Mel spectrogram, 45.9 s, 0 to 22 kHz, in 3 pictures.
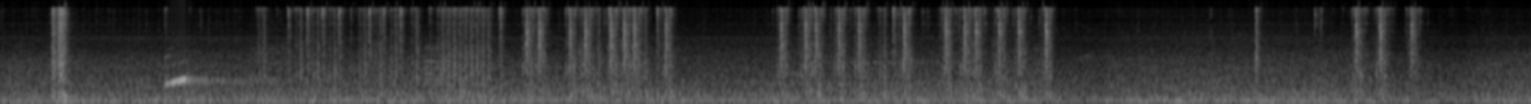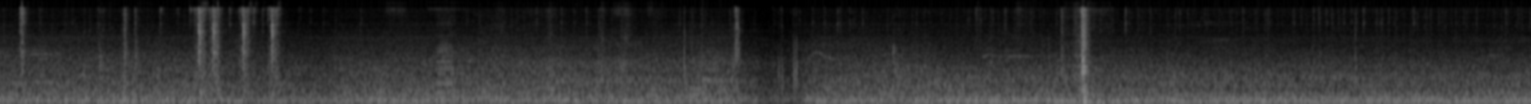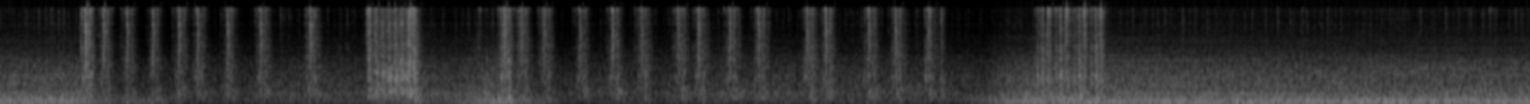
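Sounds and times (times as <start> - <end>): typewriter keystrokes clattering: 0.5 - 0.8, 2.6 - 6.8, 7.7 - 10.6, 12.6 - 14.3, 16.3 - 18.2, 31.4 - 40.2, 40.9 - 41.8
typewriter motor humming: 2.6 - 6.8, 7.7 - 10.6, 12.6 - 14.3, 16.3 - 18.2, 30.8 - 44.1
typewriter rasping bursts: 2.6 - 6.8, 7.7 - 10.6, 13.2 - 14.3, 16.5 - 18.2, 31.4 - 40.1, 40.9 - 41.7.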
